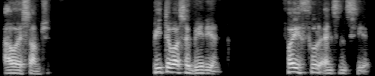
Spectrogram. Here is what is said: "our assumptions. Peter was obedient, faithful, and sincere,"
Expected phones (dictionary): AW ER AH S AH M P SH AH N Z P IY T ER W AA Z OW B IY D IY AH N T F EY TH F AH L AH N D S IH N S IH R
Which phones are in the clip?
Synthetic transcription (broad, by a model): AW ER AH S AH M P SH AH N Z P IY T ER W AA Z OW B IY D IY AH N T F EY TH F AH L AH N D S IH N S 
